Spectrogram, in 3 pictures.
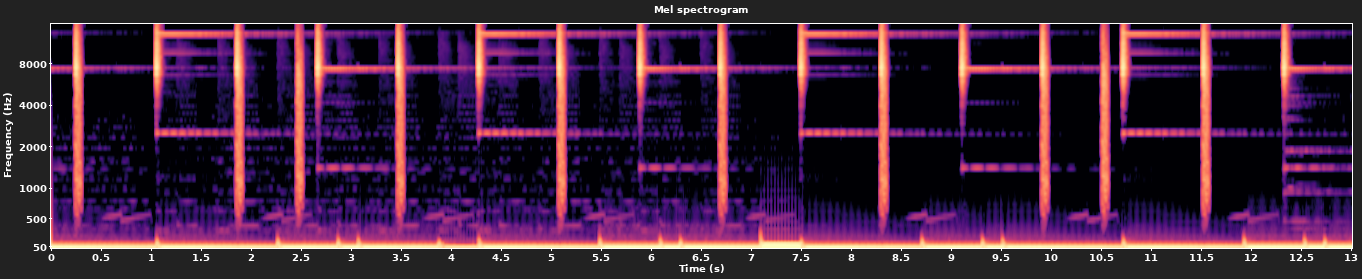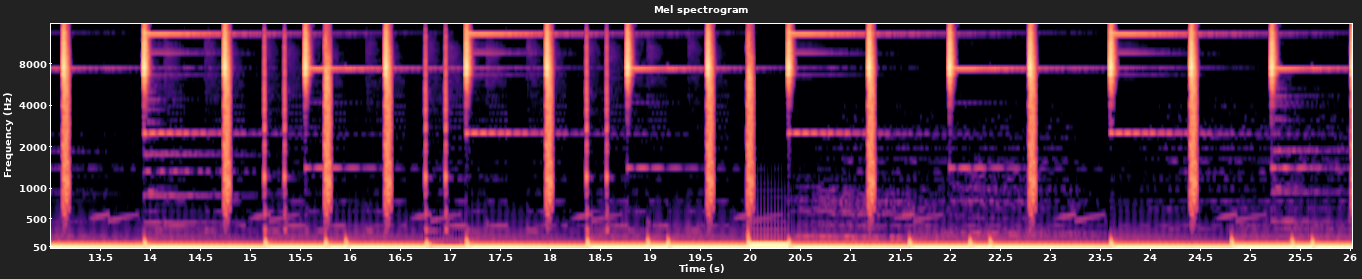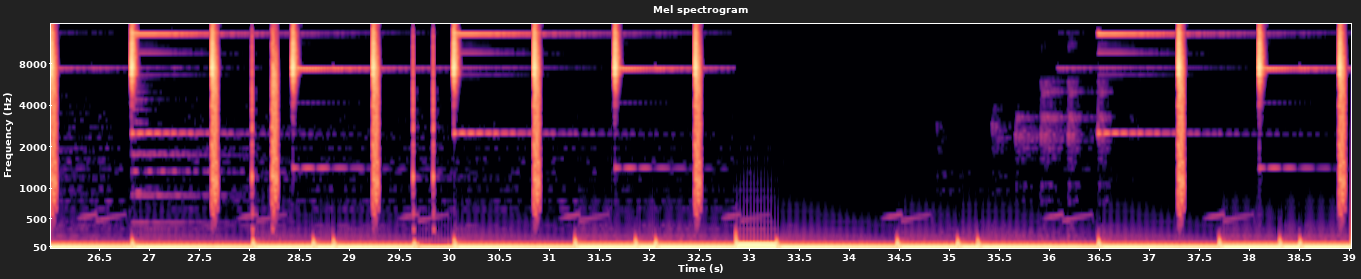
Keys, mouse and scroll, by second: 1.0-2.4 shift+drag, 2.4-3.1 scroll down 1, 4.0-5.7 drag, 5.7-6.1 scroll down 1, 6.3 click, 7.5 scroll up 1, 8.1 click, 9.0-10.4 shift+drag, 10.4 scroll down 1, 11.1 click, 13.6-14.0 scroll down 1, 14.7-19.5 drag, 19.5 right click, 20.0 scroll up 1, 22.4-29.3 shift+drag, 31.0-31.8 scroll down 1, 32.2-32.8 scroll up 1, 33.5 click, 35.3 ctrl+k, 38.8 click.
